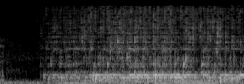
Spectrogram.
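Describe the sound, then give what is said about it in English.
Wastewater rushes steadily through a farmer's grey water sewage collection system in the Arusha region of Tanzania after a brief quiet start, a continuous gushing flow with a faint hum beneath it. No voices. “It is this sewage collection system that changed the history of this young farmer.”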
